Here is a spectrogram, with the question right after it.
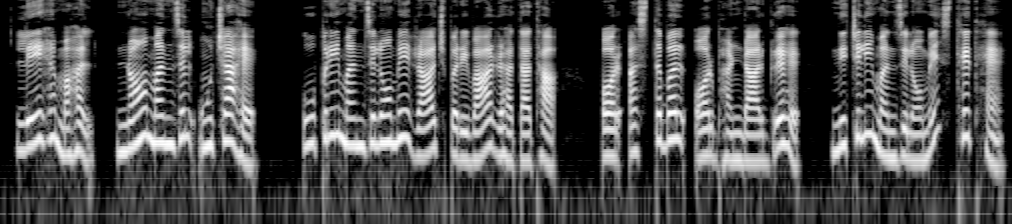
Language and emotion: Hindi, neutral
